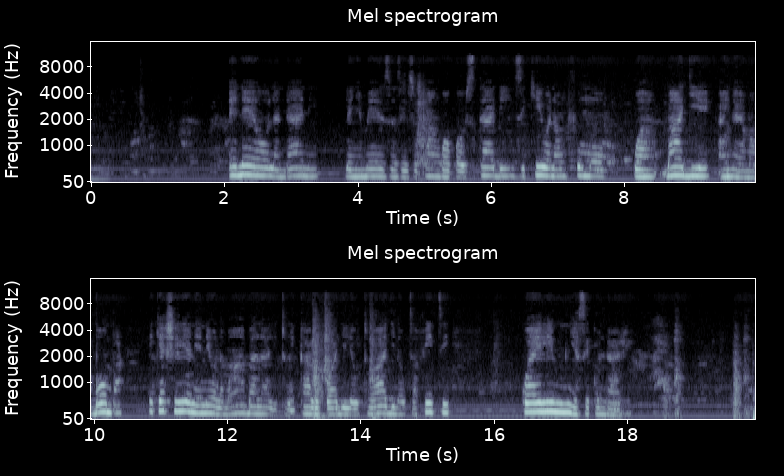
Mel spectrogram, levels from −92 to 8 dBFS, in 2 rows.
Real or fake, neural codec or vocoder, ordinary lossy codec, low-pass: real; none; MP3, 48 kbps; 10.8 kHz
